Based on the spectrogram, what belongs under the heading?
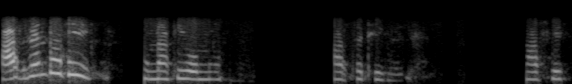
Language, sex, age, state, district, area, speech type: Bengali, female, 30-45, West Bengal, Darjeeling, rural, conversation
